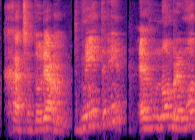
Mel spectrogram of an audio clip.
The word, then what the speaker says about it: Khachaturian: Fíjense, siempre que vean una K y una H, lo pronunciamos como J. Khachaturian.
